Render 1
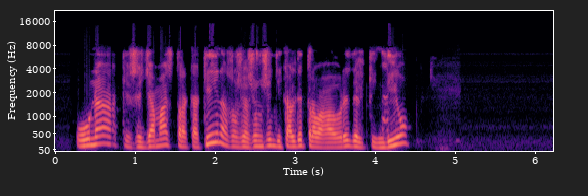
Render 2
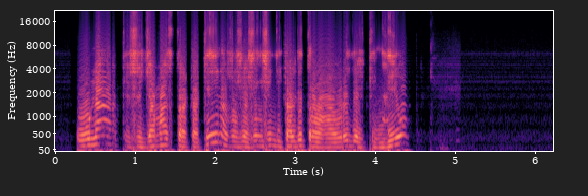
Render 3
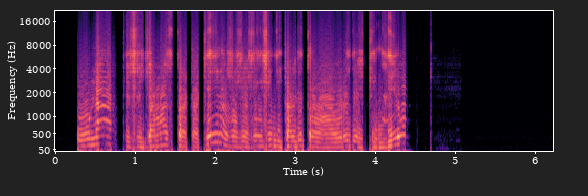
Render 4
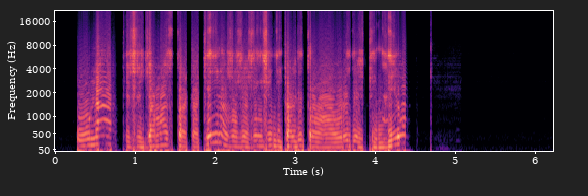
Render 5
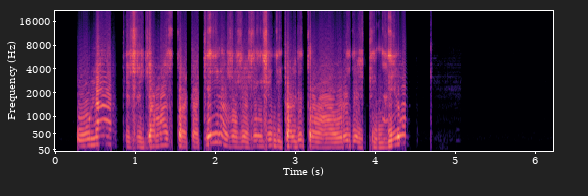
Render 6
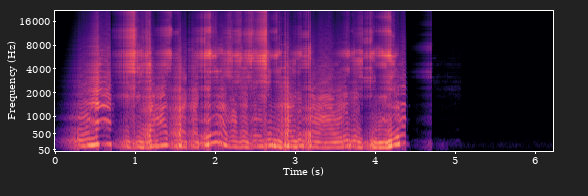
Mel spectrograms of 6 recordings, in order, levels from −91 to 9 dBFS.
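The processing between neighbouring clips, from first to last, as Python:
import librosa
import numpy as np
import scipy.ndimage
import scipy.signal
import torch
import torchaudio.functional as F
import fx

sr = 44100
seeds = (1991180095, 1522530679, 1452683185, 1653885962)

y1 = fx.lower_of_two(x, sr, delay_ms=2.2)
y1 = fx.high_shelf(y1, sr, hz=3900.0, db=11.5)
y1 = y1 * 10.0 ** (2.0 / 20.0)
y2 = fx.level_steps(y1, sr, step_db=15)
y2 = fx.leveller(y2, sr, passes=3)
y3 = fx.low_shelf(y2, sr, hz=150.0, db=5.5)
y4 = scipy.signal.sosfilt(scipy.signal.butter(2, 230.0, 'highpass', fs=sr, output='sos'), y3)
y4 = y4 * 10.0 ** (-1.5 / 20.0)
y5 = fx.spec_swells(y4, sr, rise_s=0.43)
y5 = fx.low_shelf_res(y5, sr, hz=300.0, db=12.0, q=3.0)
y5 = y5 * 10.0 ** (-3.0 / 20.0)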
